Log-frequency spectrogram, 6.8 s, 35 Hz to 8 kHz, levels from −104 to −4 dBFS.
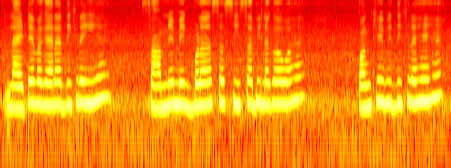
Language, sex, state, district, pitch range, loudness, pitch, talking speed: Hindi, female, Jharkhand, Sahebganj, 275-300 Hz, -20 LUFS, 285 Hz, 175 wpm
